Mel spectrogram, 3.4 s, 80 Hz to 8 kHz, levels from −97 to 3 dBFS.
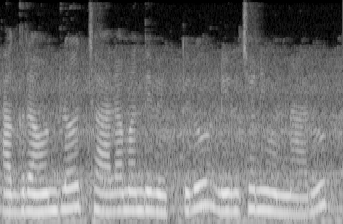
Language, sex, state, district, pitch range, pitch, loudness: Telugu, female, Telangana, Mahabubabad, 195-215 Hz, 200 Hz, -14 LUFS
